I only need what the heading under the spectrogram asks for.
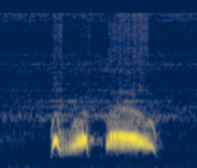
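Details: Spotted dove cooing to entice wild doves to answer and come in. One clear phrase of a short, throaty two-part note, then a brief gap and a long, steady, mellow coo lasting about half a second.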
